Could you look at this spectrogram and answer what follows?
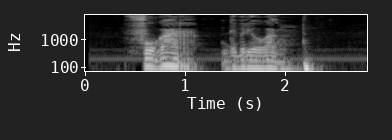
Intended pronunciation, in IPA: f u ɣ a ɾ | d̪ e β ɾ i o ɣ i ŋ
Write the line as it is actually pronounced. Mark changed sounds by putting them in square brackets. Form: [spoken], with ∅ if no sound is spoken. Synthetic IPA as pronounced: f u ɣ a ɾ | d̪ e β ɾ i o ɣ [a] ŋ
